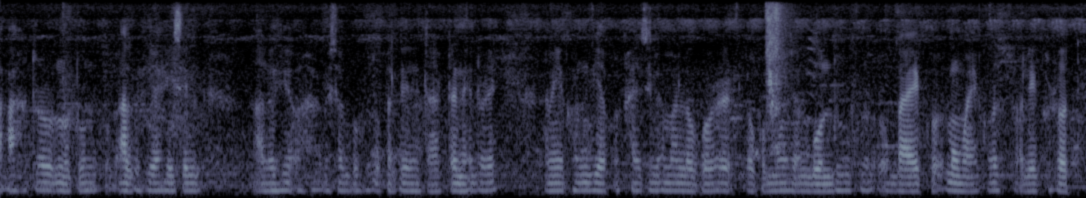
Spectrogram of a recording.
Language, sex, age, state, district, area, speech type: Assamese, male, 30-45, Assam, Darrang, rural, spontaneous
